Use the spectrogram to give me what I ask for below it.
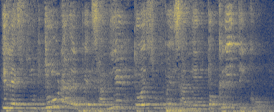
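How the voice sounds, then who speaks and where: A woman's voice: sits high, lively intonation, normal speed, mellow, soft background music. A woman pastor preaching a sermon emphatically, now and then breaking into sung phrases. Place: church hall. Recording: echoey hall, mic at a distance.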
